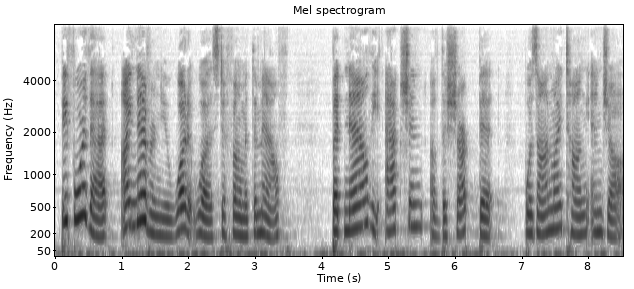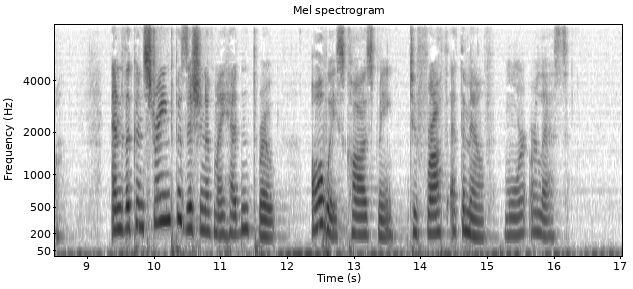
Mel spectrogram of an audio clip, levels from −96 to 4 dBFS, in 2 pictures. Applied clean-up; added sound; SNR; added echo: none; none; none; reverberation time 0.2 s.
